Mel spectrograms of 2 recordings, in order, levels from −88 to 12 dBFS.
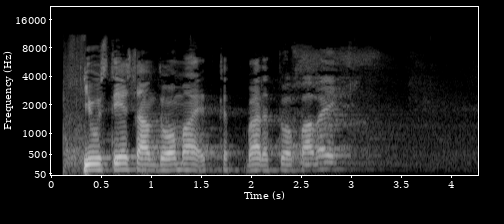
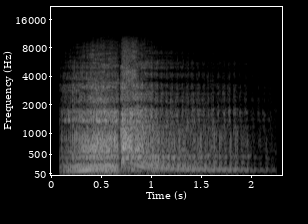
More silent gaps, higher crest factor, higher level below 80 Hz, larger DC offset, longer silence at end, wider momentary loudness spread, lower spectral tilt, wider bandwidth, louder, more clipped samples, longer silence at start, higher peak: neither; about the same, 22 dB vs 18 dB; first, -58 dBFS vs -66 dBFS; neither; first, 1.3 s vs 0.35 s; second, 13 LU vs 19 LU; first, -6.5 dB/octave vs -5 dB/octave; about the same, 10.5 kHz vs 11 kHz; first, -22 LUFS vs -33 LUFS; neither; about the same, 0.1 s vs 0.1 s; first, -2 dBFS vs -18 dBFS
